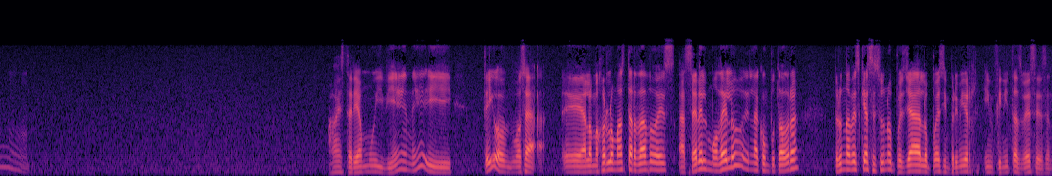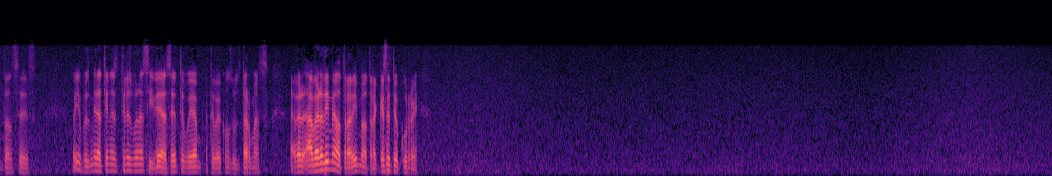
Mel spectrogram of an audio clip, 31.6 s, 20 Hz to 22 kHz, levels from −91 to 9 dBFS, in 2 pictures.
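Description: Speech, with no technical faults to be heard.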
